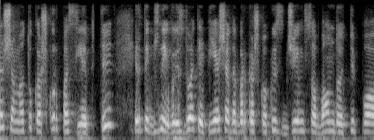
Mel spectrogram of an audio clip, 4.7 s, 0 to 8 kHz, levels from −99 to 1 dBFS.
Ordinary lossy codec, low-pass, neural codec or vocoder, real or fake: Opus, 64 kbps; 7.2 kHz; codec, 16 kHz, 6 kbps, DAC; fake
